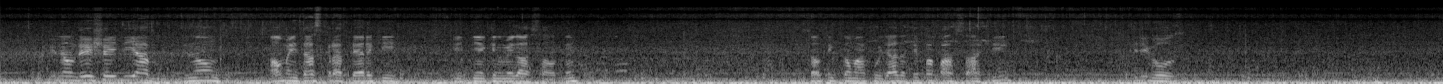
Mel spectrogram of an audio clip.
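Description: A windshield wiper swishes across wet glass.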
